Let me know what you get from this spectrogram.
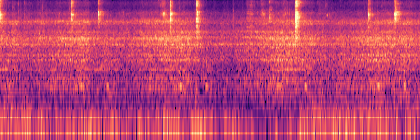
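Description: A High Capacity Metro Train, a Melbourne electric suburban train, rolls past with a steady low rumble. Pairs of sharp clicks come about every two seconds.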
